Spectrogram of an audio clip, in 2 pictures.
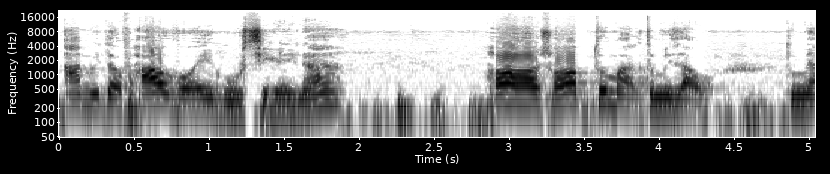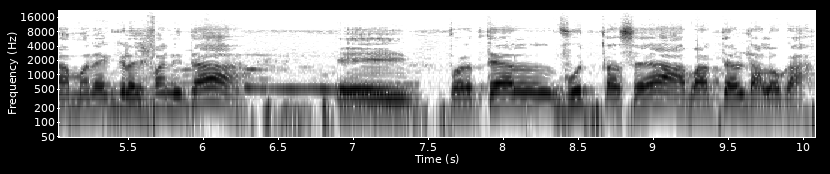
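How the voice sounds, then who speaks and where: A man playing an excitable, teasing village husband in a cartoon story, chatty and emphatic, with a rural Bangladeshi accent. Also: sits high, noisy background, natural voice. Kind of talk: Bengali cartoon story voice acting.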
